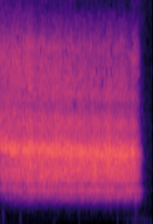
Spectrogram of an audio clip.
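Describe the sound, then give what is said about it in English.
A voice imitates air hissing out, a steady, bright hiss held for about a second and a half before it cuts off abruptly. “Is that … or the air leaving you? It's both.”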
